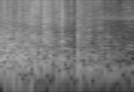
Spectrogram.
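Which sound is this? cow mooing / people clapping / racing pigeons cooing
racing pigeons cooing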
